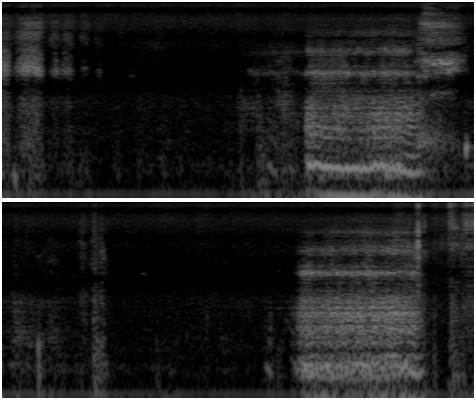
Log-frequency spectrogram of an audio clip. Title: HELP ME 😭😭 #snoring #viral #foryou #fyp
